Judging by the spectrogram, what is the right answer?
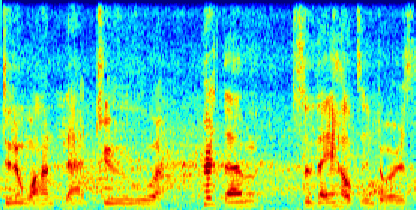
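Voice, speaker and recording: Over a noisy background, a man with a mid-range voice hosts a conspiracy video shot on a phone camera, rambling casually to the camera at a slow pace. He's a little sick and losing his voice, and his loose, chatty talk is full of ums and self-corrections.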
